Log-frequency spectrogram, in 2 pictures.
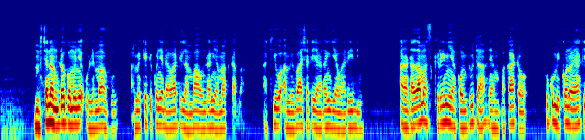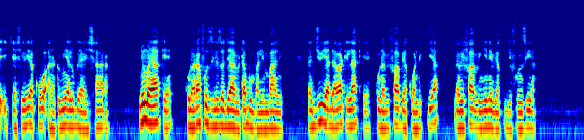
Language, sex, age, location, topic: Swahili, male, 18-24, Nairobi, education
